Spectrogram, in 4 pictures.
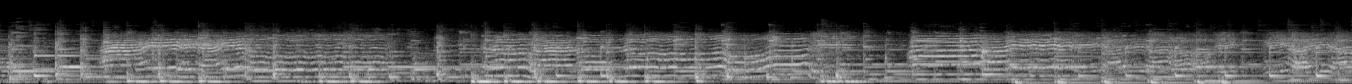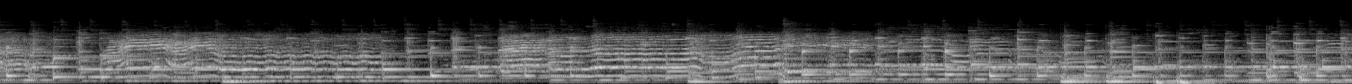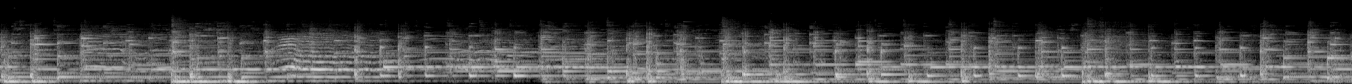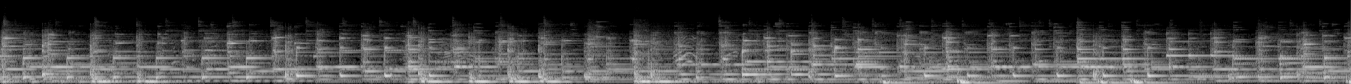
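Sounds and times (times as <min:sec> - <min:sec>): percussive beat: 0:00.0 - 0:54.0.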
